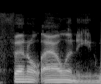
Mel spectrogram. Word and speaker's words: phenylalanine: So you're talking about phenylalanine, which is an amino acid that that makes up the artificial sweetener aspartame.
